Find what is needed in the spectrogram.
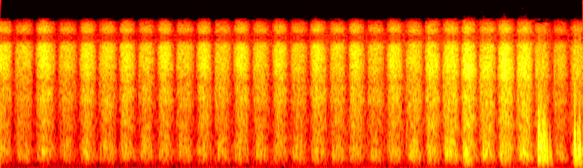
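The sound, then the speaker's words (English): Rapid breathing in and out through the nose, driven by pumping the abdomen, gives many quick, evenly spaced rushes of air in a steady rhythm that grows louder toward the end. “So you can probably hear that. In and out at a quick pace, and each time I'm pulling in, I'm extending the abdomen out, and then when I am letting out, the abdomen goes back in”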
